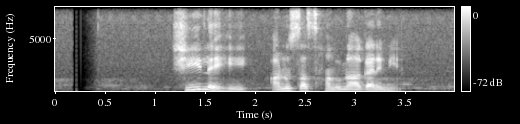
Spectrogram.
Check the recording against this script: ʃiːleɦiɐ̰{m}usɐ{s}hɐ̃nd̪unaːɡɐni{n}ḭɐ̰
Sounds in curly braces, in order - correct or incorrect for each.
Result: incorrect, correct, incorrect

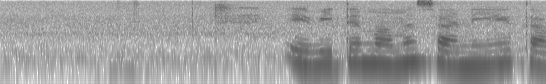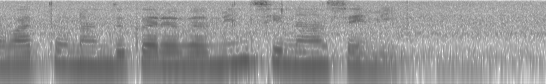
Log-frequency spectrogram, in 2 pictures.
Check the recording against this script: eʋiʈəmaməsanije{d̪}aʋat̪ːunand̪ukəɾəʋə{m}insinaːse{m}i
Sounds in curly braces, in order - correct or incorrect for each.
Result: incorrect, correct, correct

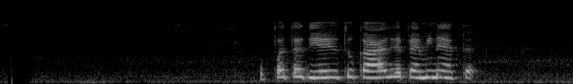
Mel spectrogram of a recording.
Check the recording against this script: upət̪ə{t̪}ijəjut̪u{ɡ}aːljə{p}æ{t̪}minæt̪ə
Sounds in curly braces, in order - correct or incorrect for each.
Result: incorrect, incorrect, correct, incorrect

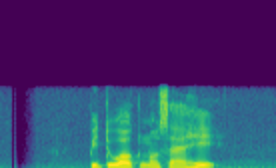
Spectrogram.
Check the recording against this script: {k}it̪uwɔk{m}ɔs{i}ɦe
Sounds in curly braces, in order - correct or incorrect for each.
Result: incorrect, incorrect, incorrect

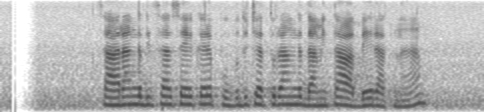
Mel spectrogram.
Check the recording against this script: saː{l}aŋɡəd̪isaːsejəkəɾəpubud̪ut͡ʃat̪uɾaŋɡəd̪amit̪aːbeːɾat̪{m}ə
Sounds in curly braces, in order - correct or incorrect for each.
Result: incorrect, incorrect

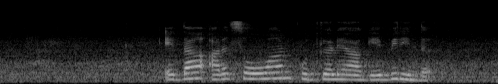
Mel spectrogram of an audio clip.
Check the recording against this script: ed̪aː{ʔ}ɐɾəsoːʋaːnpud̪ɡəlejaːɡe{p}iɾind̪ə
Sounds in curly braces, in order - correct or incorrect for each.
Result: correct, incorrect

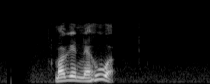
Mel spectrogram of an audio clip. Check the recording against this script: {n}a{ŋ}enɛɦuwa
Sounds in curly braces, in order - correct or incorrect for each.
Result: incorrect, incorrect

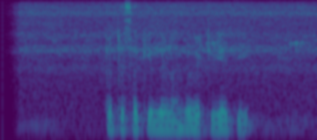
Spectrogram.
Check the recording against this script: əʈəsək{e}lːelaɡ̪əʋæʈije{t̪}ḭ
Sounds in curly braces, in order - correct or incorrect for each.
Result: incorrect, correct

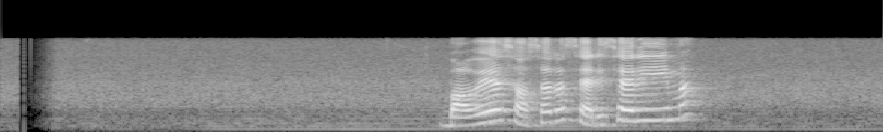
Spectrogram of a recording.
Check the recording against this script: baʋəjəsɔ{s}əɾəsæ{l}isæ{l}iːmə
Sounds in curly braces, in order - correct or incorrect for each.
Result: correct, incorrect, incorrect

